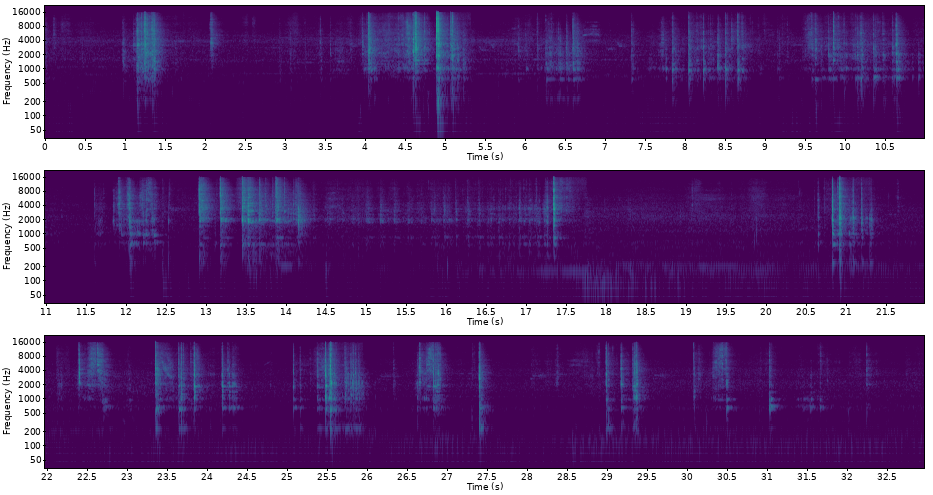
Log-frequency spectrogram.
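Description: Hollow plastic stacking rings clacking against each other and against the toy's cone and base in irregular knocks, some louder clatters among them. A low rumble of handling noise sets in about halfway through.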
